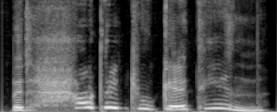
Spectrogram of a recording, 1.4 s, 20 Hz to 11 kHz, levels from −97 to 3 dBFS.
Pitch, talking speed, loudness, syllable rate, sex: 350 Hz, 260 wpm, -16 LUFS, 5.7 syllables/s, female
